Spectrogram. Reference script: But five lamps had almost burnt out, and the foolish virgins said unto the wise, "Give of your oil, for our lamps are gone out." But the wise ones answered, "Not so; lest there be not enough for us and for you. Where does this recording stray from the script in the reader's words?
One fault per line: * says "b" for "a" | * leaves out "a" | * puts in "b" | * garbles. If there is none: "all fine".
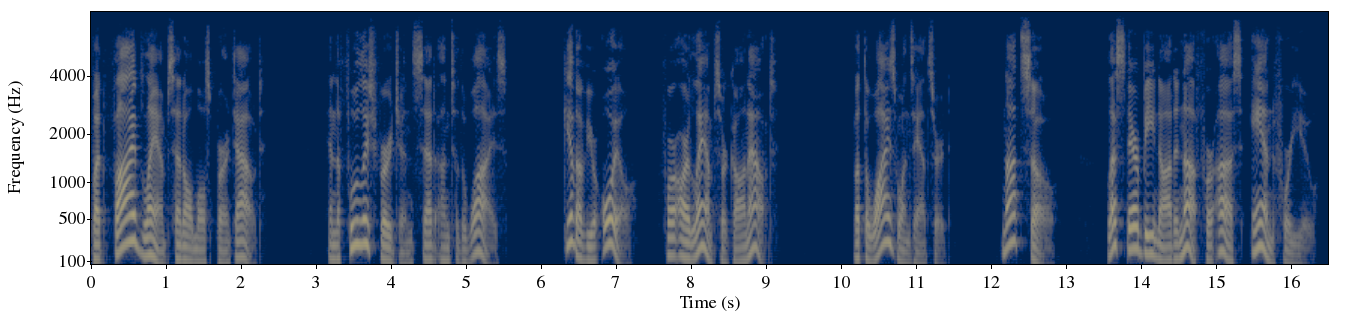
all fine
